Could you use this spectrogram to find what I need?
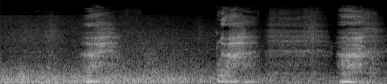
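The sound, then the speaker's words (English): Ocean salt water sloshing and splashing in open sea with no land in sight, three noisy surges spaced about a second apart over a steady rushing wash, moderately loud, no voices. “Soft water. Soft salt water cushioned my landing.”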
